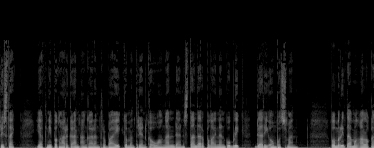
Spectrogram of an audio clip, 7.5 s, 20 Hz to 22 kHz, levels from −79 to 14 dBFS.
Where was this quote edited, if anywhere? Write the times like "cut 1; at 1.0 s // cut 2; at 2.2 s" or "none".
cut 1; at 1.6 s // cut 2; at 2.4 s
